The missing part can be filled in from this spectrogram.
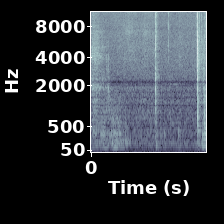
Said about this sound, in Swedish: Han tystnar och eh, slår en tärning i ramen.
